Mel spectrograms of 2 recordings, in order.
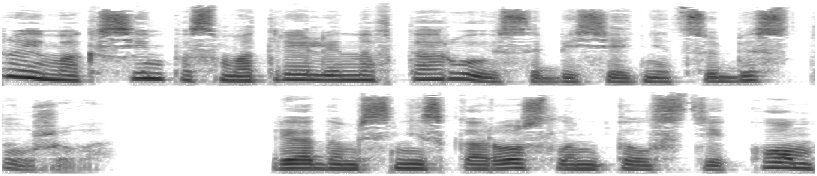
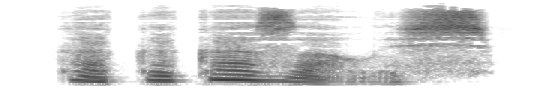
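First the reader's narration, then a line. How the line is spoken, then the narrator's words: Displeased, through teeth. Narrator (Russian): недовольно процедила мадам Анаит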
